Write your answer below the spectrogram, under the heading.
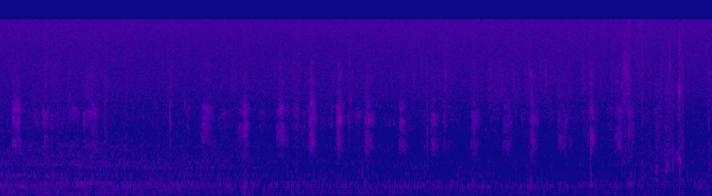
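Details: Six-week-old pug puppy attacking in play indoors: soft, short, rasping bursts come roughly every half second in a loose rhythm over a quiet room hum, with faint rustling and scuffling between them.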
